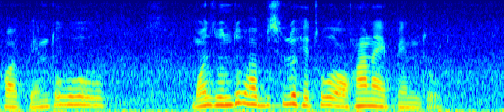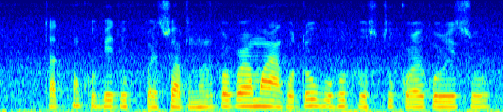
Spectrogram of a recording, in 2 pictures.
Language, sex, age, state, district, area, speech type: Assamese, male, 30-45, Assam, Golaghat, urban, spontaneous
